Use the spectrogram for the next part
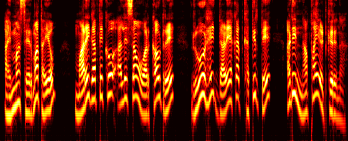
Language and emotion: Santali, happy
